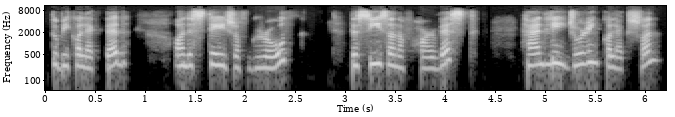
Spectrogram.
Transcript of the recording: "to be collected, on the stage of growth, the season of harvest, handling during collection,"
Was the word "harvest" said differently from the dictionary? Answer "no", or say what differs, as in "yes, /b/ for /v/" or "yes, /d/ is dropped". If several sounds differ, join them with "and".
no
